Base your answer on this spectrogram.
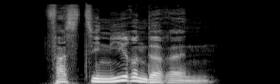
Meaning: inflection of faszinierend: 1. strong genitive masculine/neuter singular comparative degree 2. weak/mixed genitive/dative all-gender singular comparative degree
- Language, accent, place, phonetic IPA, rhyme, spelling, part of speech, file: German, Germany, Berlin, [fast͡siˈniːʁəndəʁən], -iːʁəndəʁən, faszinierenderen, adjective, De-faszinierenderen.ogg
